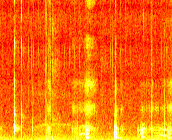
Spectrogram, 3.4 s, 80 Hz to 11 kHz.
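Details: Hiccups in a 3-week-old baby, parents trying to scare them away: soft, sharp little catches at irregular intervals with faint fussing sounds in a quiet room.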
